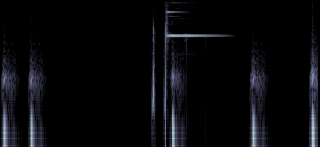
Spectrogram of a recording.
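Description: Sound-effect mouse clicks with a bell ding: two quick clicks at the start, another click about two seconds in, then a bright bell ding that rings out for about a second, and one more click near the end.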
